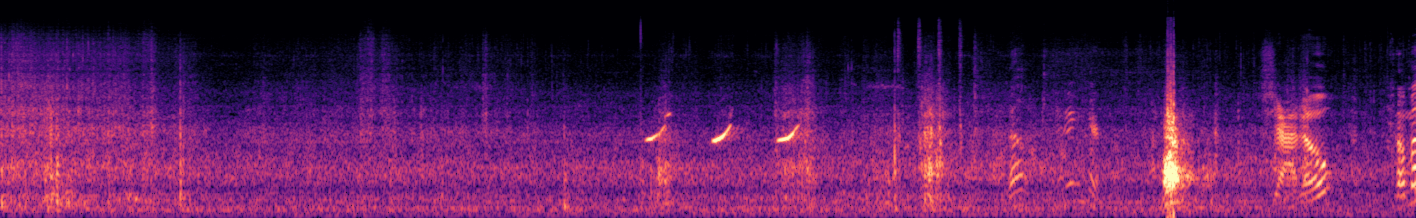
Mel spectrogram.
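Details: A pack of German Shepherds playing in a kiddie pool filled with ice; short rising yelps and whines come in quick pairs, then one sharp, loud bark, with people talking and ice crackling throughout.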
